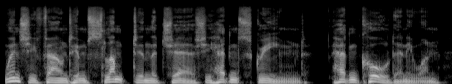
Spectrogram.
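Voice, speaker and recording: A man reading a scripted first-person detective story in a measured, reflective, literary manner. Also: low voice, big pitch swings, no room sound, clean studio sound. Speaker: narrator.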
